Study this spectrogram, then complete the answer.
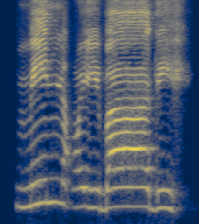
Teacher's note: من نون ساکن کے بعد عین حروف حلقی میں سے ہے، لہذا نون کا اظہار کیا جائے گا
